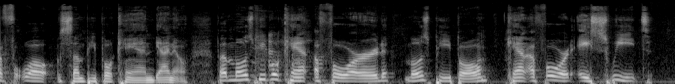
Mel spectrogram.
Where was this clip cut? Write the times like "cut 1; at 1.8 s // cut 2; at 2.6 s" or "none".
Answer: cut 1; at 1.6 s // cut 2; at 3.9 s // cut 3; at 5.0 s

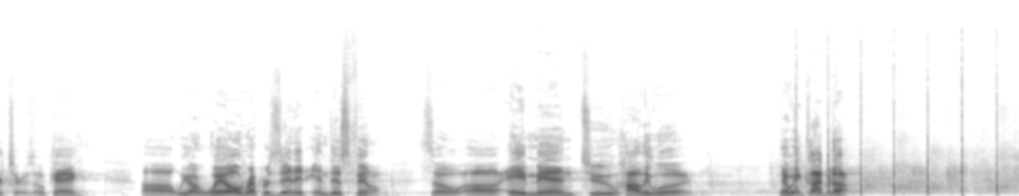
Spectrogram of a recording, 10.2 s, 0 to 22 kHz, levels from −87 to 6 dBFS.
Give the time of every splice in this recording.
none

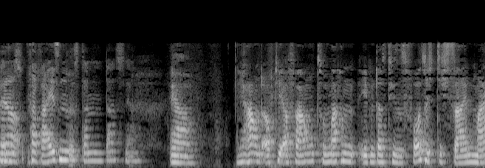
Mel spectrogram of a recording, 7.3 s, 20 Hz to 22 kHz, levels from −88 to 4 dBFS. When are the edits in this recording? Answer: none

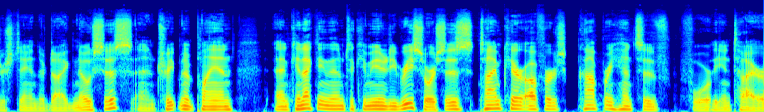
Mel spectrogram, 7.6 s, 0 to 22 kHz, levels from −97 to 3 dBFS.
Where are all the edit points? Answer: cut 1; at 6.7 s

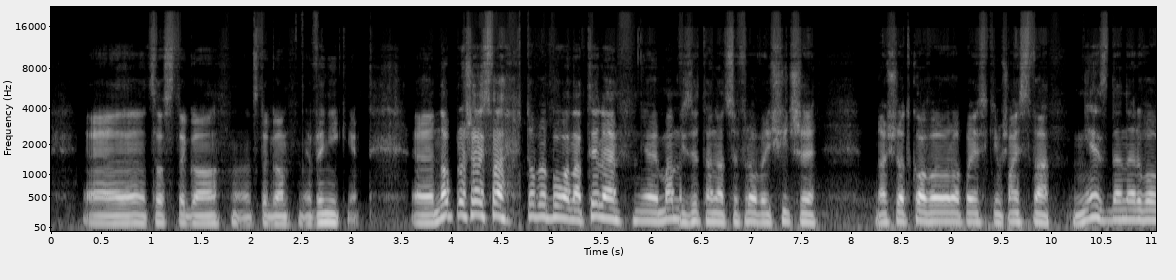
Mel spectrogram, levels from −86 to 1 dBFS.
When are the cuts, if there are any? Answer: cut 1; at 2.0 s // cut 2; at 6.3 s // cut 3; at 9.5 s

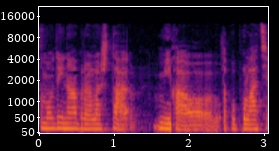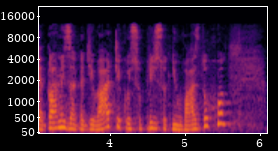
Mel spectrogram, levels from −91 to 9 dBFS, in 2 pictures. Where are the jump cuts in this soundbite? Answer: cut 1; at 1.7 s // cut 2; at 2.4 s // cut 3; at 3.1 s

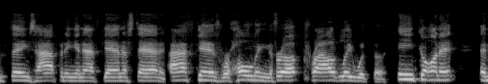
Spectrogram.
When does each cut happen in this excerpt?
cut 1; at 1.6 s // cut 2; at 2.8 s // cut 3; at 3.9 s

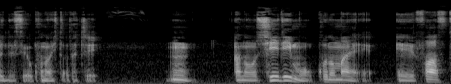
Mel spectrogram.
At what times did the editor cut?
none

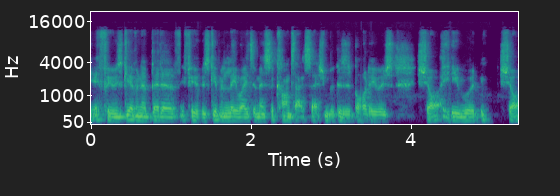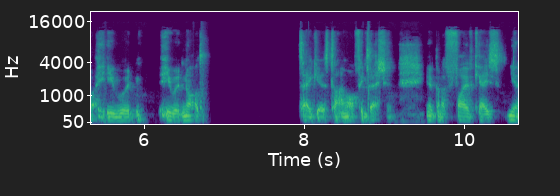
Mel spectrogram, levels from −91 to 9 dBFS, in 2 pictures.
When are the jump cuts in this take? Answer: cut 1; at 1.1 s // cut 2; at 5.1 s // cut 3; at 9.6 s

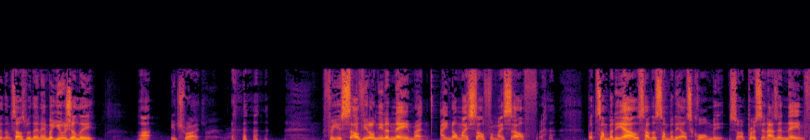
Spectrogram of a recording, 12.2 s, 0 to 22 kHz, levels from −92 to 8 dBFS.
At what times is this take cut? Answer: none

